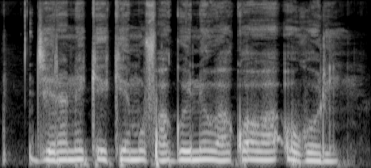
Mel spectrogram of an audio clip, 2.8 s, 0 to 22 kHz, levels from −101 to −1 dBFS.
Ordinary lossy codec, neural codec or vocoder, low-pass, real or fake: none; none; none; real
